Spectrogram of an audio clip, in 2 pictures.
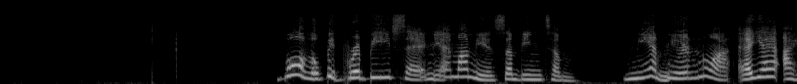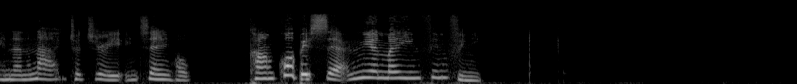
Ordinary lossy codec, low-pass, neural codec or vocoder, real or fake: MP3, 96 kbps; 10.8 kHz; codec, 16 kHz in and 24 kHz out, 0.4 kbps, LongCat-Audio-Codec, fine tuned four codebook decoder; fake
